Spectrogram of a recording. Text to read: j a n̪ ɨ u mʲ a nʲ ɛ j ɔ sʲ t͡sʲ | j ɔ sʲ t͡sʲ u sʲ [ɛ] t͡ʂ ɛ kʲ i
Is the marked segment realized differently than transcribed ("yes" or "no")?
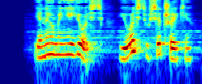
no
